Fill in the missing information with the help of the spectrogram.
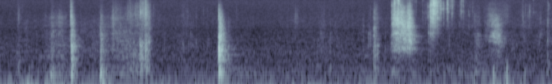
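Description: Handling knocks and scrapes as a chainsaw with its engine off is shifted about on a steel bench top. There are a few light knocks, one sharp knock about a third of the way in, and a brief scraping run a little over two-thirds through.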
